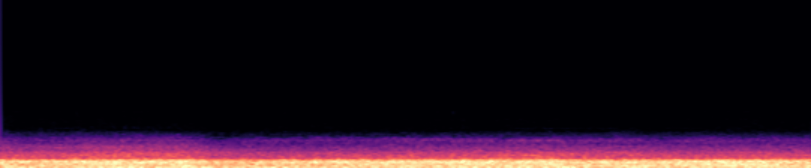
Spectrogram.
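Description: An electric bus approaches.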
